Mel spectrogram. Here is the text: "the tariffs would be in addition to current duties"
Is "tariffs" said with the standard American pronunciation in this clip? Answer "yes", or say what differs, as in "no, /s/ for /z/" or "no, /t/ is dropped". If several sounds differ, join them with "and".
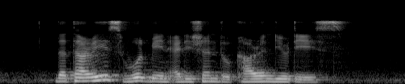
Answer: no, /f/ is dropped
